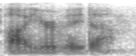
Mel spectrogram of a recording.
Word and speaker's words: Ayurveda: And the correct pronunciation is Ayurveda. – Ayurveda.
